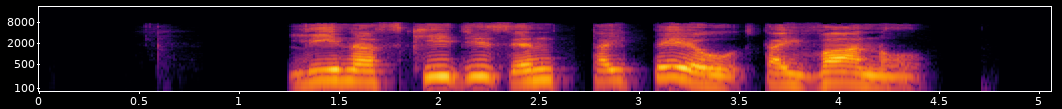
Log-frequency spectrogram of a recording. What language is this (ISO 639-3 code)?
epo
